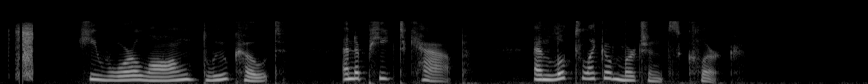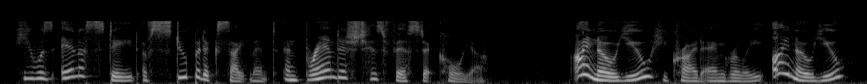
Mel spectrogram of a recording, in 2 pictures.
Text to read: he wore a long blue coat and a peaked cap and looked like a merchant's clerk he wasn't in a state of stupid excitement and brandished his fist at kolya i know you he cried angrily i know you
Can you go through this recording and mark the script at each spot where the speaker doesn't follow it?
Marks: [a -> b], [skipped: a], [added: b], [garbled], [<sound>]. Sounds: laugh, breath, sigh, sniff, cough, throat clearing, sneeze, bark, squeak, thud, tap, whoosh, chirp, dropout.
[sniff] he wore a long blue coat and a peaked cap and looked like a merchant's clerk he [wasn't -> was] in a state of stupid excitement and brandished his fist at kolya i know you he cried angrily i know you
